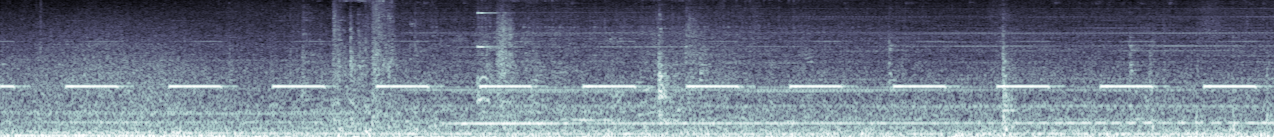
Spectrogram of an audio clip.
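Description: A tow truck in Police Simulator: Patrol Officers reversing, its backup alarm repeating steady evenly spaced beeps over a low engine drone and scattered clanks.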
